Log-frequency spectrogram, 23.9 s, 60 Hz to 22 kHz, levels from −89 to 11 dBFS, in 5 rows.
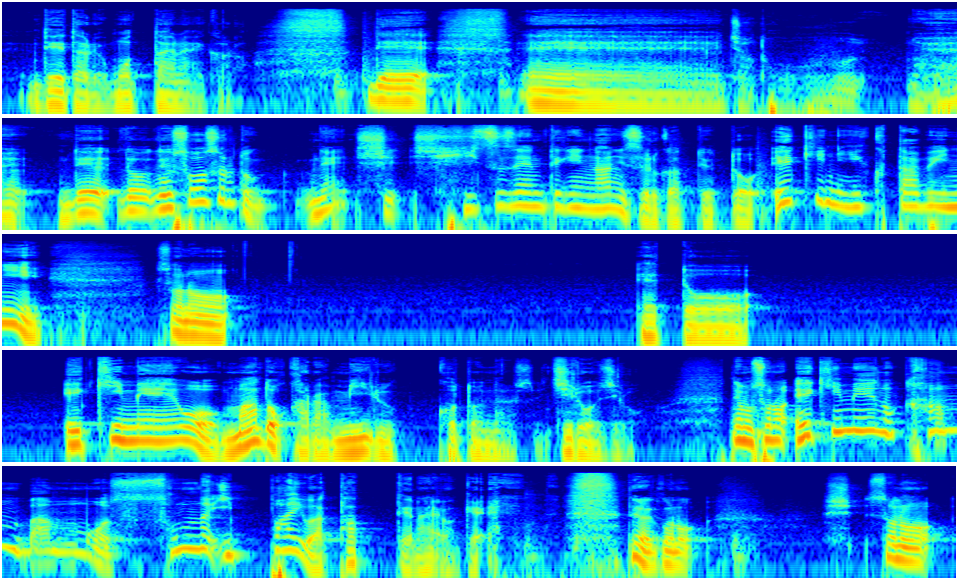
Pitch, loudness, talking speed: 95 Hz, -24 LUFS, 275 characters per minute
